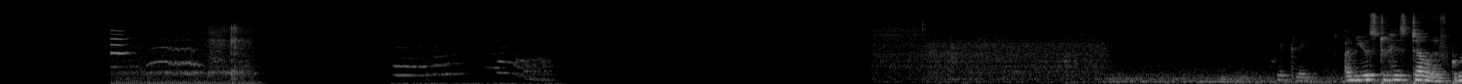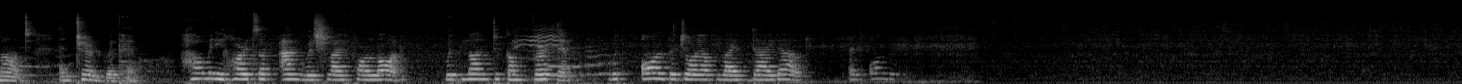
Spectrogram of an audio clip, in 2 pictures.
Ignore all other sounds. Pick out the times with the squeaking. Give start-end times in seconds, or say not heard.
3.9-5.7, 14.8-16.5, 20.1-20.9.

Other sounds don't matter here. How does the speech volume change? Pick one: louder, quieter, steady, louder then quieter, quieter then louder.
steady.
